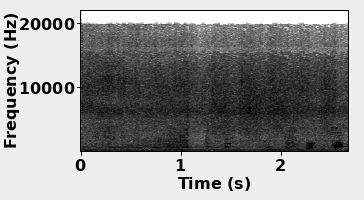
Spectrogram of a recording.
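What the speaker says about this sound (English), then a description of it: "Fry your pork belly." Pork belly frying in oil in a wok gives a steady, even sizzle and hiss close by, with a few faint clinks near the end and no talking.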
